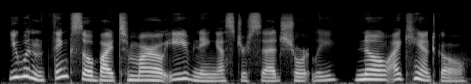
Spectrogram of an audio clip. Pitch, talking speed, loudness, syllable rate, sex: 210 Hz, 190 wpm, -18 LUFS, 4.6 syllables/s, female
